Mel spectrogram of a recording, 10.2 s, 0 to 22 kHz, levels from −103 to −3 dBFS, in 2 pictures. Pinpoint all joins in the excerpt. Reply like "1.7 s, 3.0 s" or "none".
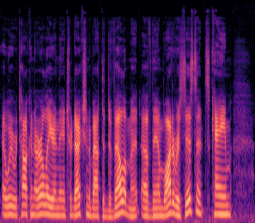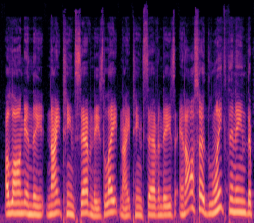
none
